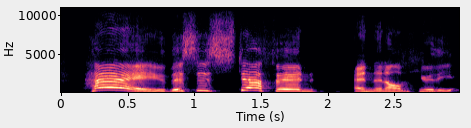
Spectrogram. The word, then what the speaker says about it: Steven: you on the pod my name is stefan by the way i know it's spelled like steven but um it's uh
